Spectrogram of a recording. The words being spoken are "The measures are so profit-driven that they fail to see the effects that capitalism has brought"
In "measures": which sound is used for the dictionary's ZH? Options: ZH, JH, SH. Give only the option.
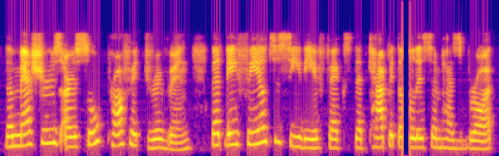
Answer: SH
